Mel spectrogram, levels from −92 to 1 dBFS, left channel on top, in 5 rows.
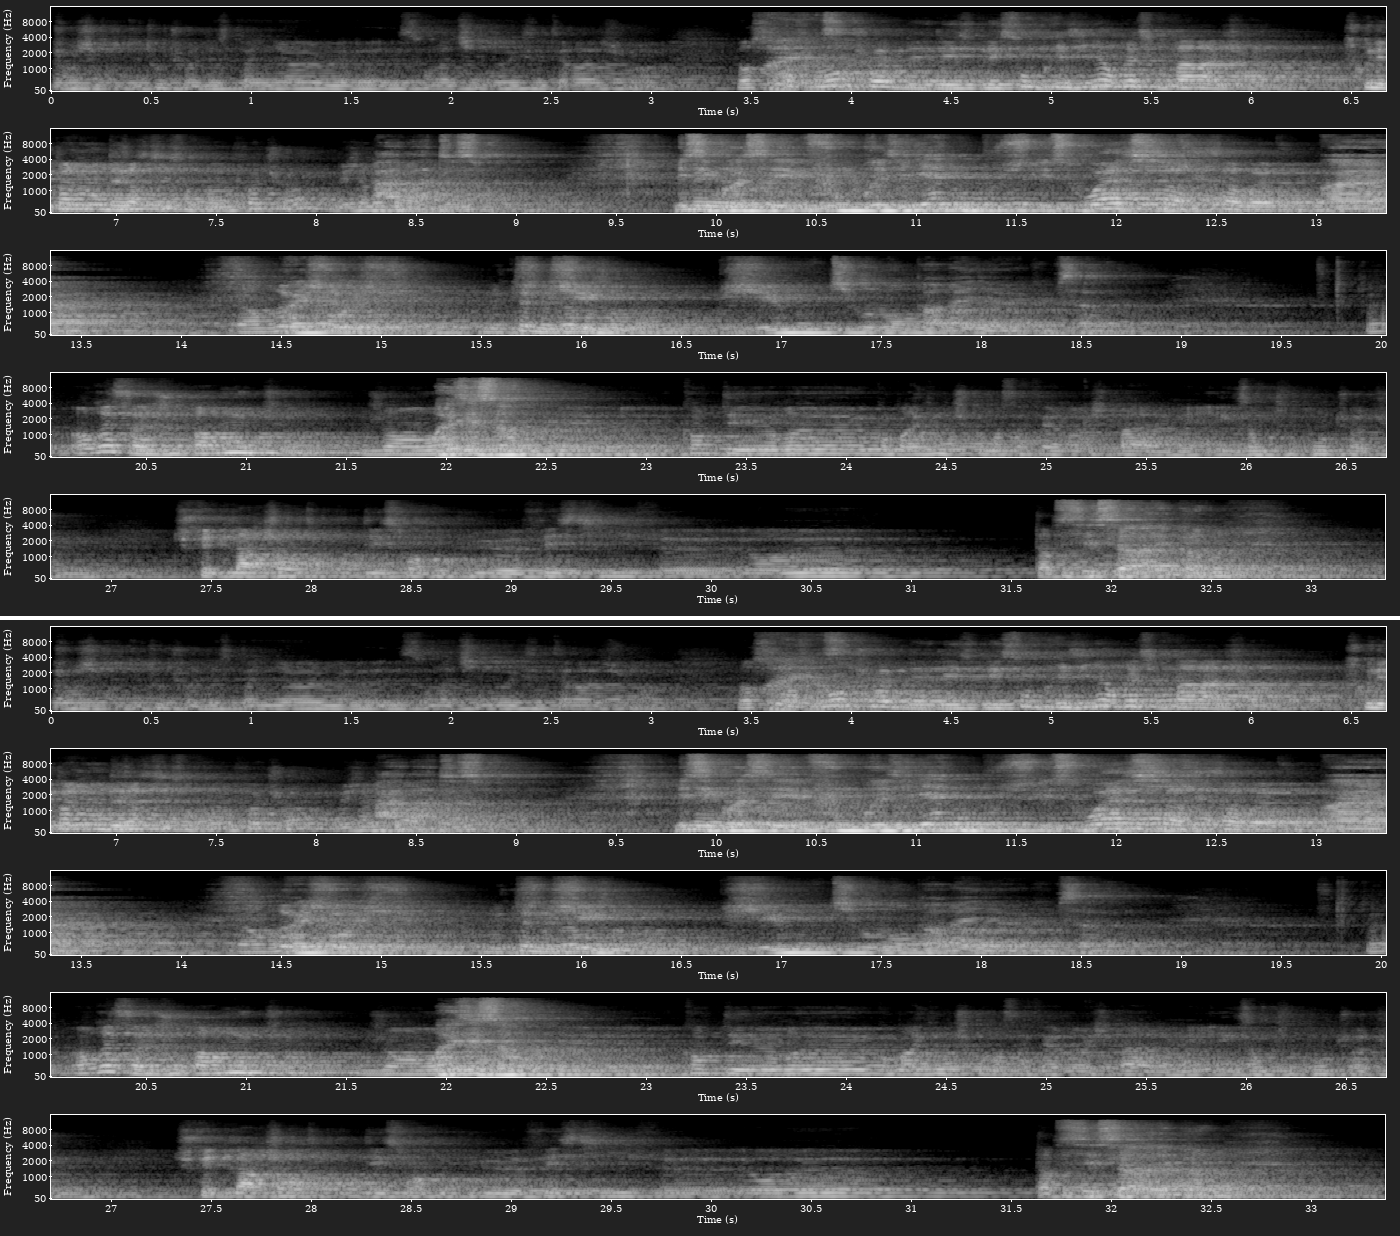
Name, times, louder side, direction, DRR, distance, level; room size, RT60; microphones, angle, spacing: voice 1, 0.0-3.0 3.4-6.1 6.5-8.8 9.8-10.1 11.8-13.3 14.2-15.0 15.5-16.4 19.9-26.9 27.3-30.8 31.6-32.6, left 1 dB, 55° left, -3 dB, 1.5 m, -28 dB
voice 2, 3.6-4.0 8.3-8.8 9.3-12.5 13.0-13.5 14.1-15.1 15.6-16.2 16.7-18.7 21.9-22.4 31.7-32.8, equal, 35° left, -5 dB, 3.8 m, -23 dB
24.5 x 18.5 x 2.8 m, 2.6 s
head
